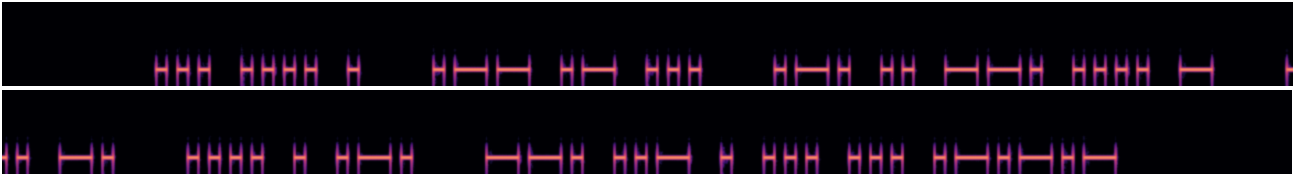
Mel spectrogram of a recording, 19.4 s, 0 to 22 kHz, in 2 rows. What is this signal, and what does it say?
Morse code, heard as a keyed tone, about 15 wpm, 700 Hz. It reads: SHE WAS RIGHT IN HER GUESS.
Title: Sentences from Top 1500 Words 15wpm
